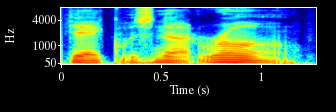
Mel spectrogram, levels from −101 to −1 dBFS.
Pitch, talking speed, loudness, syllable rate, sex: 100 Hz, 190 wpm, -17 LUFS, 3.4 syllables/s, male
